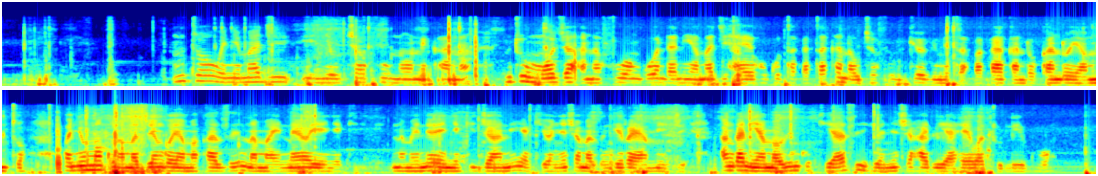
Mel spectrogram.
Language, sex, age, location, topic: Swahili, female, 18-24, Nairobi, government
